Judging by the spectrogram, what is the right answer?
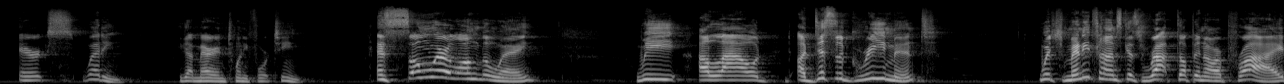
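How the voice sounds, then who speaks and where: In a very clean recording with a silent background, a man speaks in a raised, projected voice that is high-pitched, bright and sharp, his tone animated with very wide pitch swings. His pace is fairly slow, with long, frequent pauses. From South Carolina (Hilton Head), moved from San Diego as a child. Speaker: guest pastor. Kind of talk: sermon. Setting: church with congregation.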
